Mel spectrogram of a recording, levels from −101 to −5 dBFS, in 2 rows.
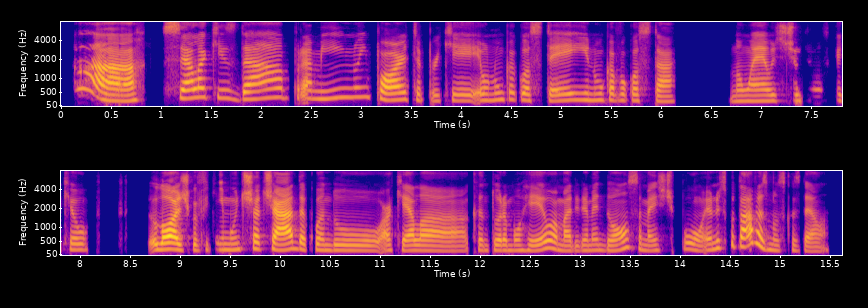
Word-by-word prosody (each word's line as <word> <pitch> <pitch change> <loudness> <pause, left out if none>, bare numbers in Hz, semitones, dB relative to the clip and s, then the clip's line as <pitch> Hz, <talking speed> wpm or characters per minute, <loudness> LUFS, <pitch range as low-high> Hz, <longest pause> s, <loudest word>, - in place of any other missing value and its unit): Ah, 210 -9 +6 0.2
se 295 - -1
ela 315 +3 +4
quis 295 -5 -11
dar, 280 +6 +1
pra - - -3
mim 280 +4 -8
não 330 +1 -9
importa, 240 -8 +2
porque 220 -1 -12 0.2
eu 220 - -4
nunca 245 +2 -7
gostei 225 0 -3
e - - -4
nunca 225 0 -5
vou 215 -1 -8
gostar. 200 -4 -4 0.5
Não 190 +2 -6
é 200 0 0
o 200 - -4
estilo 205 0 -8
de - - -40
música 290 -7 -15
que 210 - -8
eu 205 0 -4 0.6
lógico, 215 -2 +8
eu - - -4
fiquei 205 +3 -11
muito 210 +3 -5
chateada 225 -1 +6
quando 185 -3 -4
aquela 180 -3 -1
cantora 185 0 -4
morreu, 185 +6 -2
a 245 - +1
Marília 175 0 -5
Mendonça, 190 +7 -4
mas, 185 0 -7
tipo, 205 -6 -6
eu 200 - -2
não 230 - -5
escutava 305 - +2
as 310 - +2
músicas 185 -2 -10
dela. 155 -3 -7
210 Hz, 175 wpm, -23 LUFS, 185-245 Hz, 0.6 s, lógico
